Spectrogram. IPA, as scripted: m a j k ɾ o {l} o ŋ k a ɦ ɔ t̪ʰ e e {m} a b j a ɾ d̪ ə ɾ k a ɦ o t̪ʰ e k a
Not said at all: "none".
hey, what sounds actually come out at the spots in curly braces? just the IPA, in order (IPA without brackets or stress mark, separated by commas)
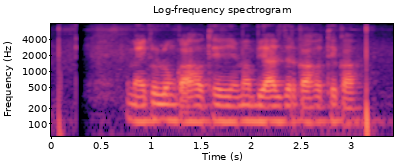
l, m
